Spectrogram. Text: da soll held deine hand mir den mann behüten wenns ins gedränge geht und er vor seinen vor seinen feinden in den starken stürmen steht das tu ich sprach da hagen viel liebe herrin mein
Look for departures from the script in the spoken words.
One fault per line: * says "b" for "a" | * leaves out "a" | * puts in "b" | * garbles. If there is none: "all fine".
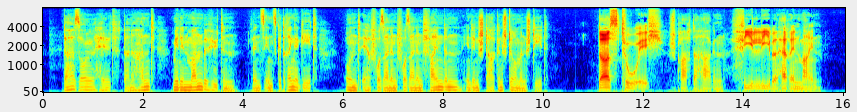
all fine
